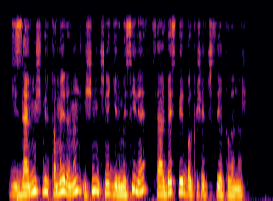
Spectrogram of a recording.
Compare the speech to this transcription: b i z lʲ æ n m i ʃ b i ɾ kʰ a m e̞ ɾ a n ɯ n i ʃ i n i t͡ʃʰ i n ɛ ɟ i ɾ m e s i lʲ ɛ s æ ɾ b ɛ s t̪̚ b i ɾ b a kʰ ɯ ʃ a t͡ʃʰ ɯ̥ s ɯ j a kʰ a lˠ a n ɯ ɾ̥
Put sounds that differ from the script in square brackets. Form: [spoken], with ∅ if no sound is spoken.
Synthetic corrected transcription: [ɟ] i z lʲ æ n m i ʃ b i ɾ kʰ a m e̞ ɾ a n ɯ n i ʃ i n i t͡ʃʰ i n ɛ ɟ i ɾ m e s i lʲ ɛ s æ ɾ b ɛ s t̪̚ b i ɾ b a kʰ ɯ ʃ a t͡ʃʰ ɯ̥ s ɯ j a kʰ a lˠ a n ɯ ɾ̥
